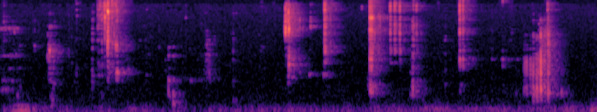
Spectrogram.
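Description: A person chewing, with soft wet mouth clicks, then biting into a hot dog in a long toasted bun about four seconds in.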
